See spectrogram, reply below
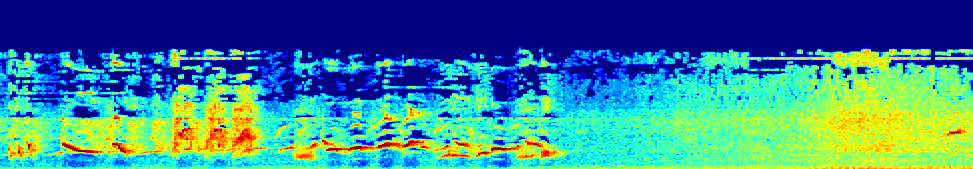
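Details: Wambi lure song for training birds to sing: about five seconds of quick, twisting high whistles, then the singing stops and only a low hum and hiss remain.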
